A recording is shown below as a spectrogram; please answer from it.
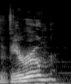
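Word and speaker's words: Verum Rex: the middle work on vroom rex which the developer confirmed that you pronounced virum not virum or kh4 he was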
